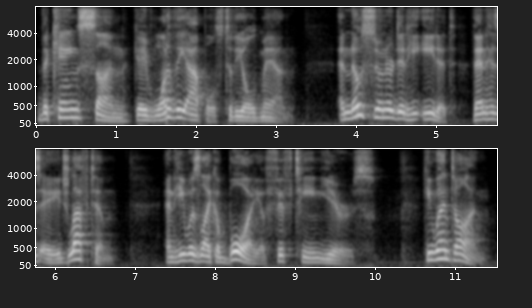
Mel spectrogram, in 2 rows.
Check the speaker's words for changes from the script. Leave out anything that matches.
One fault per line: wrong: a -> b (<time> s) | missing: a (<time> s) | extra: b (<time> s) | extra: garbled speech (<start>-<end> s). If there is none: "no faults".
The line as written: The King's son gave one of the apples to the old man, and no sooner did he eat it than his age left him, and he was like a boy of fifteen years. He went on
no faults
